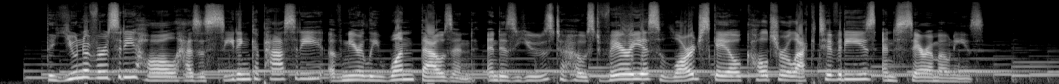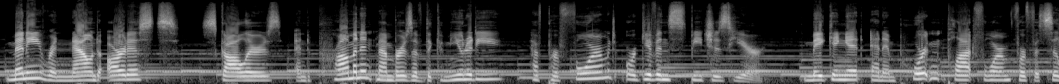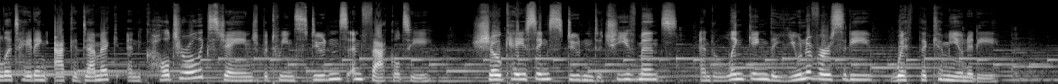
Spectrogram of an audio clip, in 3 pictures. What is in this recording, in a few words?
English; hall; Inglês; Biblioteca Wu Yee Sun da UM (E2)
